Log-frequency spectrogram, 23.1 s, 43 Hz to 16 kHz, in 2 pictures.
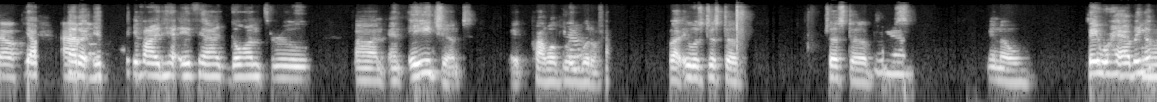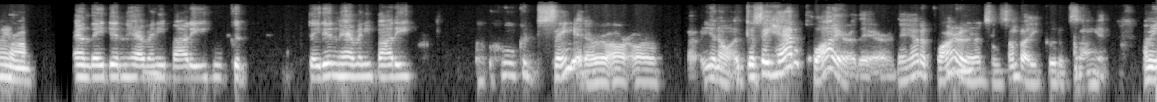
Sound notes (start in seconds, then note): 8.9 snaps fingers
